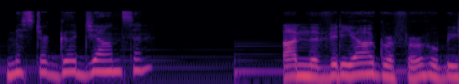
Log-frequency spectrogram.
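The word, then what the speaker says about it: Gudjonsen: My name is Good Johnson, spelled G U D J O N S E N, but pronounced Good Johnson. Am I supposed to recognize your name, Mr. Good Johnson?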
